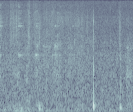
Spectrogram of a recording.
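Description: Footfalls of a person and dogs walking up a grassy, stony mountain slope: a few scattered soft knocks, the clearest about halfway through, over a steady outdoor background with a few faint short high tones.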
